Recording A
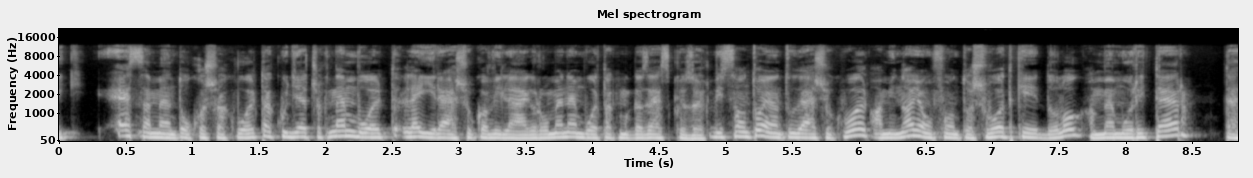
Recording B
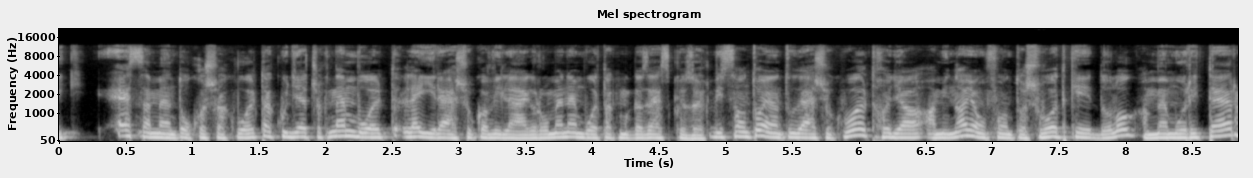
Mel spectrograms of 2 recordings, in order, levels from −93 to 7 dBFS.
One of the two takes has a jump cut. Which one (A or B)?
A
